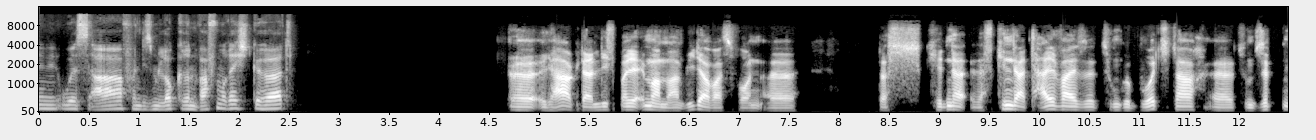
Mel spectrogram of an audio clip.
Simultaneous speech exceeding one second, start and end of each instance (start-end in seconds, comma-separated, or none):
none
